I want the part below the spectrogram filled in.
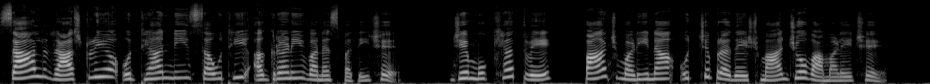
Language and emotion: Gujarati, neutral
